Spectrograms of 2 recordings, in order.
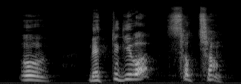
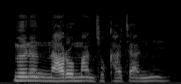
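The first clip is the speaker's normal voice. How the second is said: much softer, gentle question; soft voice of the Lord; 5 semitones lower, 11 dB quieter than usual. Retold or imitated. The Lord speaking to the despairing pastor, soft. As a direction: ask it low and tender. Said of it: "주의 음성이 너무나 선명하게".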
